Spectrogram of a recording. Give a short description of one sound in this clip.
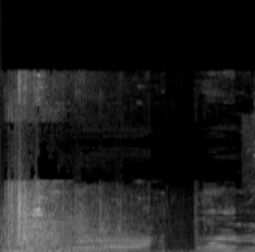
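A gunshot rings out loudly.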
